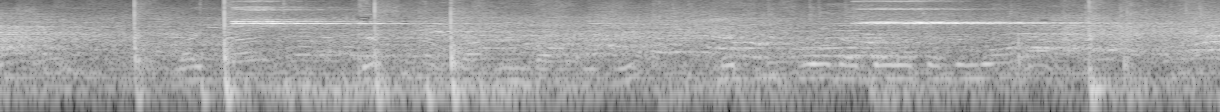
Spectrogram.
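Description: A volleyball bounced on the hard court floor a few times and then struck for a serve near the end, with two short referee's whistle blasts, the second just before the serve, over the chatter of people in the hall.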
